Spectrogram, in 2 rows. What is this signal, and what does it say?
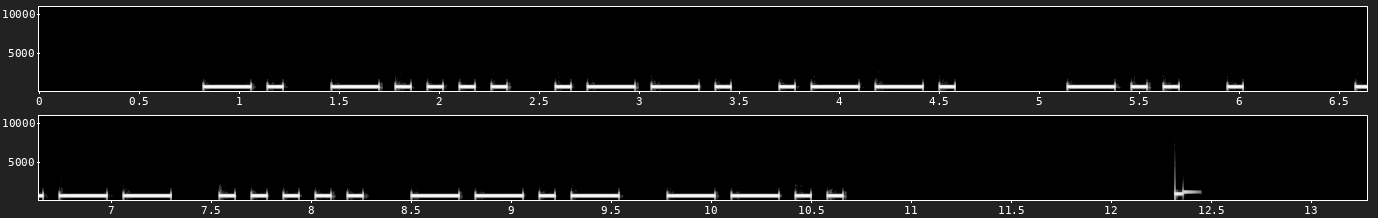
Morse code, heard as a keyed tone, about 15 wpm, 700 Hz. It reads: N6PP DE W5QZ
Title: USA Callsign DE Callsign - 4 Characters - 15wpm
